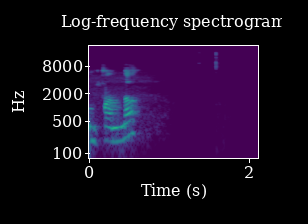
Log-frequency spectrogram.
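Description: A man speaking for about half a second, then near silence broken by two faint clicks about a second and a half in.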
